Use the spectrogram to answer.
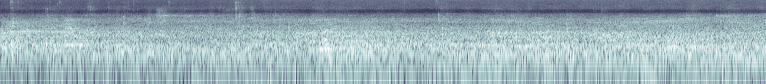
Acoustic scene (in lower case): crowded indoor space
